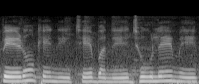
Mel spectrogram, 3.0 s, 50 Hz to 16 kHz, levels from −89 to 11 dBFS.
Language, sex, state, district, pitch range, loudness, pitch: Hindi, female, Chandigarh, Chandigarh, 170-195 Hz, -16 LUFS, 180 Hz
